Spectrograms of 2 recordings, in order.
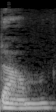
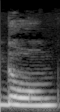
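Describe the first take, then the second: First: The vowel sounds like a. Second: The vowel sounds like o. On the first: The speaker calls it wrong. "Bukan dam" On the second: The speaker calls it right. "tapi dom. Karena huruf O ini mendapat penekanan"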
